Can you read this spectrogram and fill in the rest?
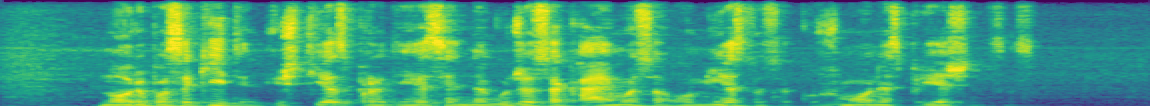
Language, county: Lithuanian, Vilnius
